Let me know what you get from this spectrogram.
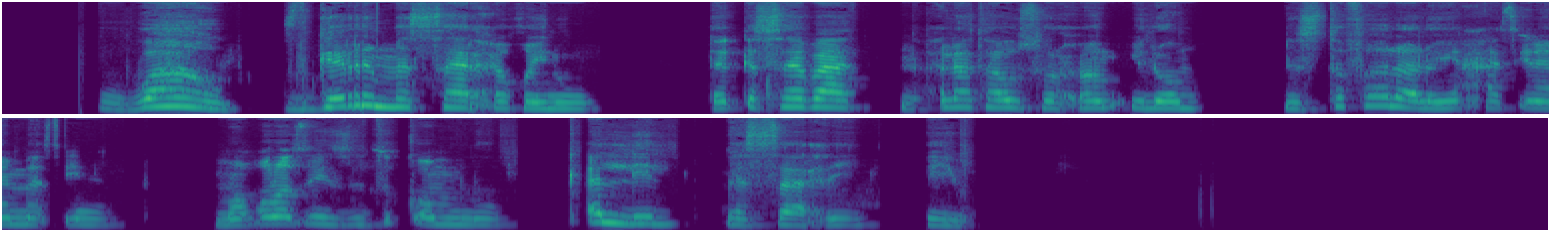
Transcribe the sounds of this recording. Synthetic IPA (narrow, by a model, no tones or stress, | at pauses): waw | zɨɡɐrːɨmːɐsːaɾħikʰo̞jnu | d̪̥ɐkʼːisɐβat̪̚nɨʕɨlat̪ʰawisɨɾħo̞milo̞m | nɨzɨt̪ʰɐfɐlalɐjuħat͡sʼinamɐt͡sʼin | mɐχʼɾot͡sʼizɨt̪ʼɨkʼːomlu | kʼɐlːil | mɐsːaɾħi | ʔɨjːu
